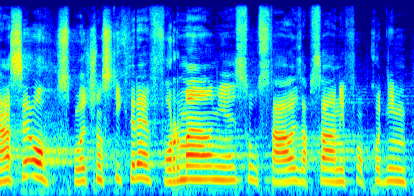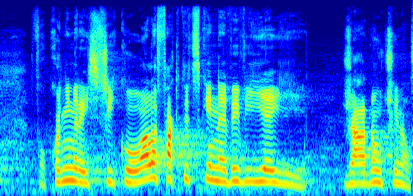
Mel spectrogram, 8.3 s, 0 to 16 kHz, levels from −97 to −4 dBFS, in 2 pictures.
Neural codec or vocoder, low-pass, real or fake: none; 14.4 kHz; real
